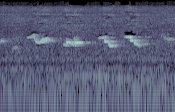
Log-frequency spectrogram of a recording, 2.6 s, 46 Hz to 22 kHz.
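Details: Wild rufous-bellied thrush, 15 November 2020, giving a short run of clear warbled whistles, three or four slurred falling phrases in under three seconds, above a low rumbling background.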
